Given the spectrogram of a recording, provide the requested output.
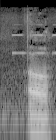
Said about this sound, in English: Let me move my phone away because it's still going off.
